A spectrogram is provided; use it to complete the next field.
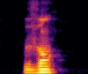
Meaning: third-person singular present indicative of vendre
- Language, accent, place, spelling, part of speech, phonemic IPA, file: French, France, Lyon, vend, verb, /vɑ̃/, LL-Q150 (fra)-vend.wav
